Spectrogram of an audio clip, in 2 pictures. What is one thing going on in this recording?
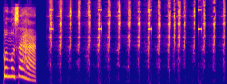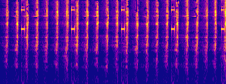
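A countdown timer ticks quickly and steadily.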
